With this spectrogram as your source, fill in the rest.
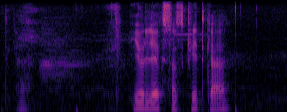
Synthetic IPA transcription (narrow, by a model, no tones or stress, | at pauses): t̪ka | jolekʰsʌ̃nskɾit̪ka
